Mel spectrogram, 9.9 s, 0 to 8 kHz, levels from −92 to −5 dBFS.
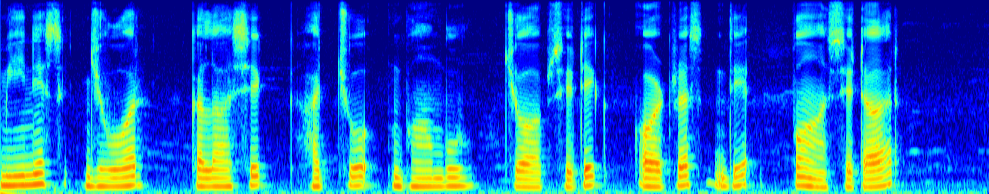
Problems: background sounds at intervals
